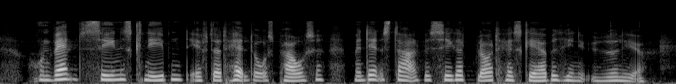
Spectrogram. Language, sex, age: Danish, female, 37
